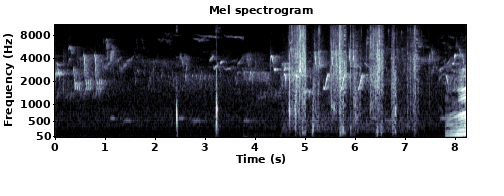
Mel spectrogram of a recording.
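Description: Birds chirping, two sharp clicks, then a few seconds of scraping and clattering as a small plastic tub is set down on sand. A cow starts to moo right at the end.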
